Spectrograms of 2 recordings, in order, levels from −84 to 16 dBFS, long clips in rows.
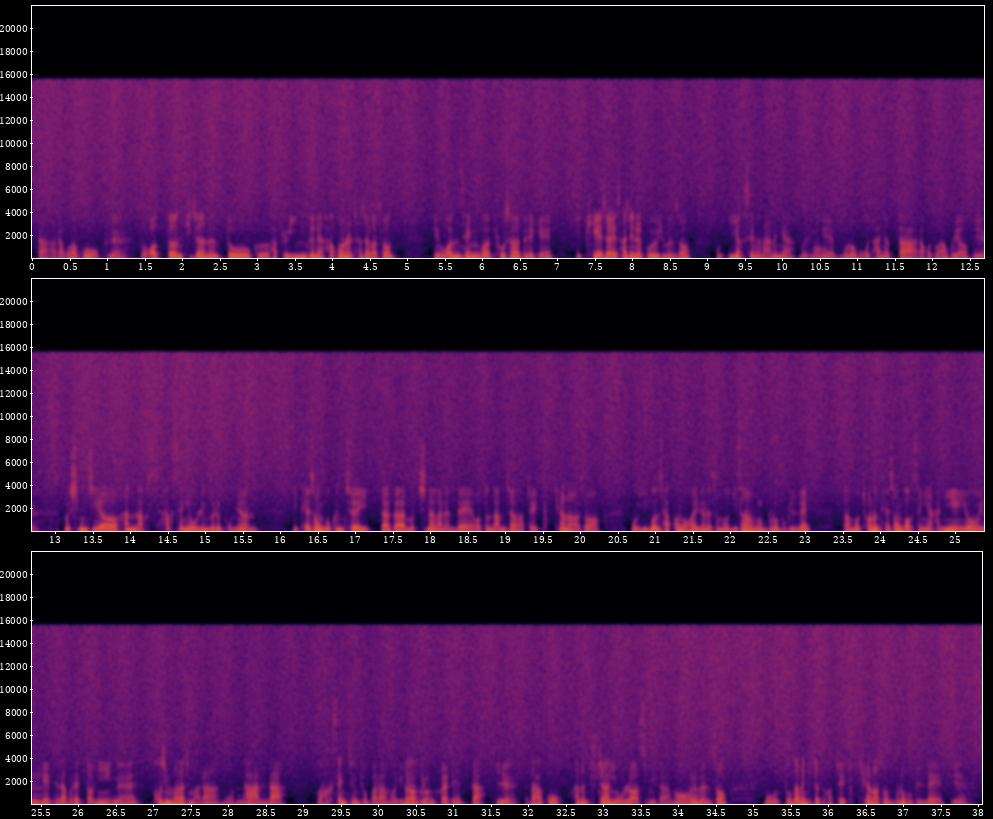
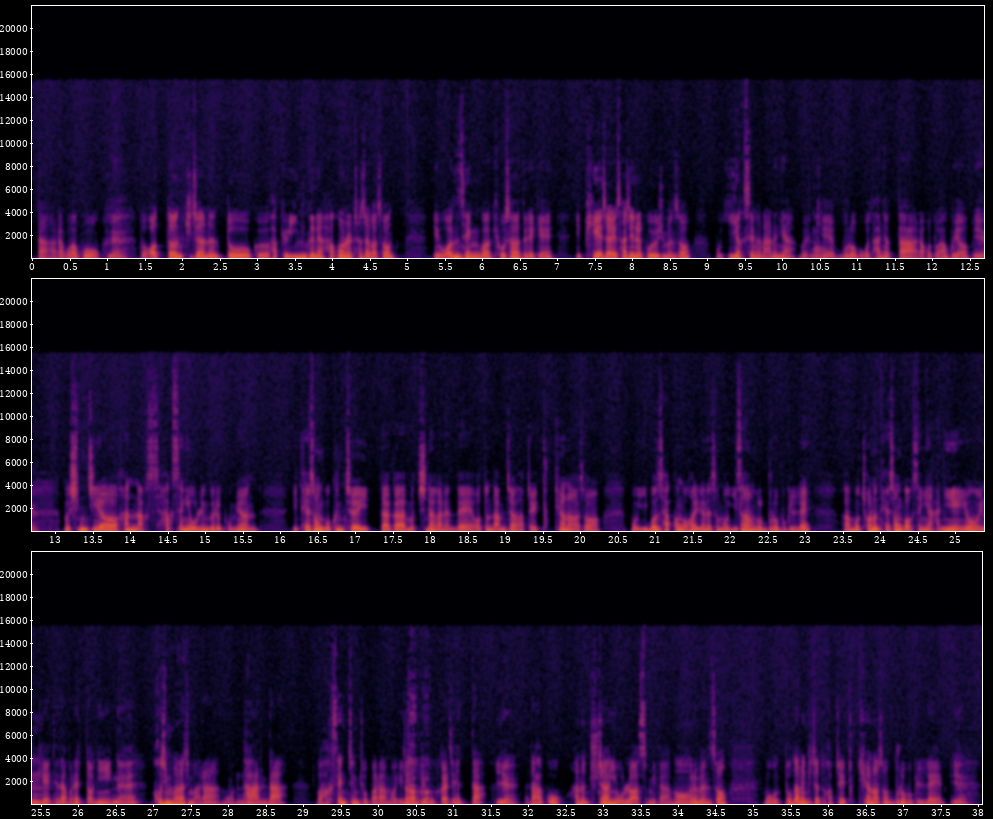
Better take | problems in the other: second | hiss; loud; throughout; 5 dB below the speech; faint in the second

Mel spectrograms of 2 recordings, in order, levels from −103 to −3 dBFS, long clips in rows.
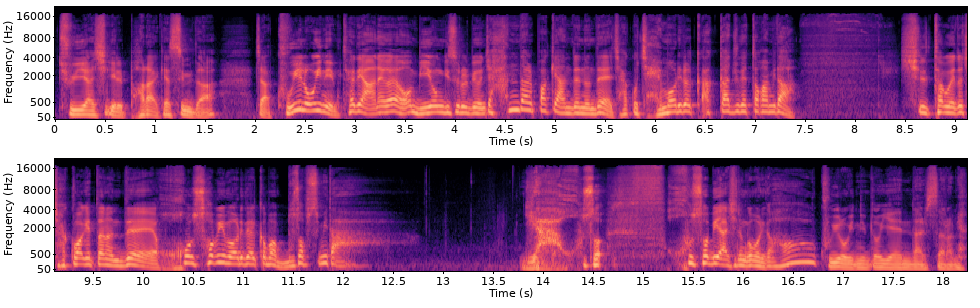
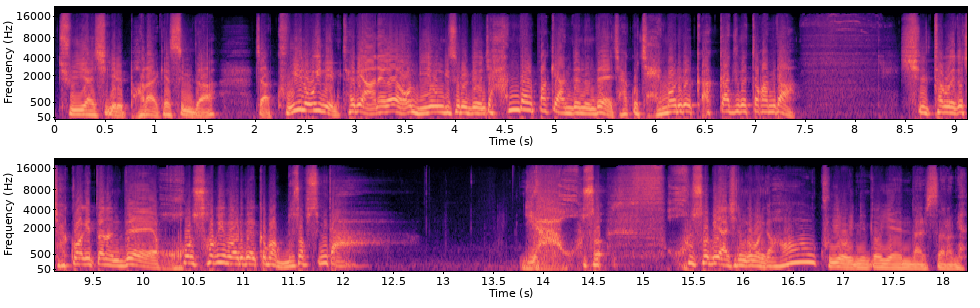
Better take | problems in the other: first | distortion; heavy; 22% of the sound clipped

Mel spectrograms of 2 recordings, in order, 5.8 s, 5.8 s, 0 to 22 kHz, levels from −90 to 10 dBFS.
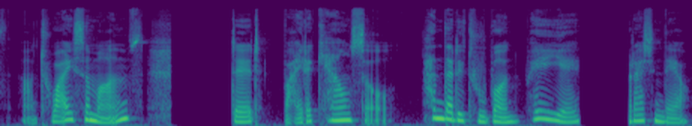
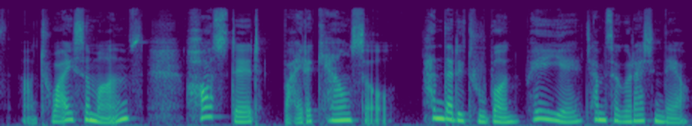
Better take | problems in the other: second | audio cutting out; at 1.5 s for 0.5 s and at 5 s

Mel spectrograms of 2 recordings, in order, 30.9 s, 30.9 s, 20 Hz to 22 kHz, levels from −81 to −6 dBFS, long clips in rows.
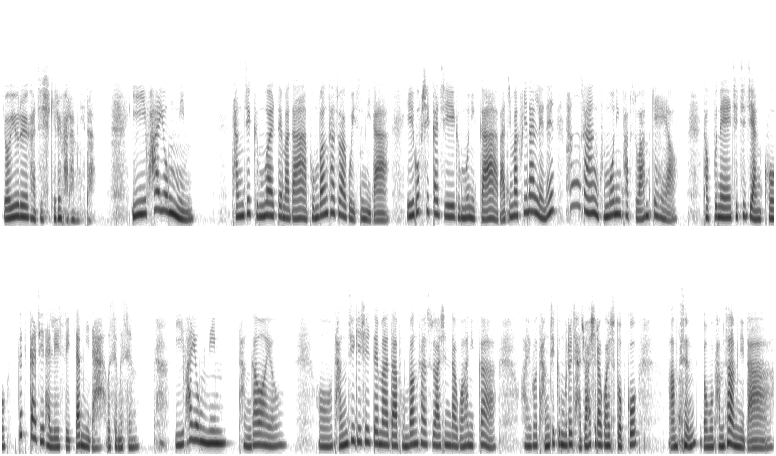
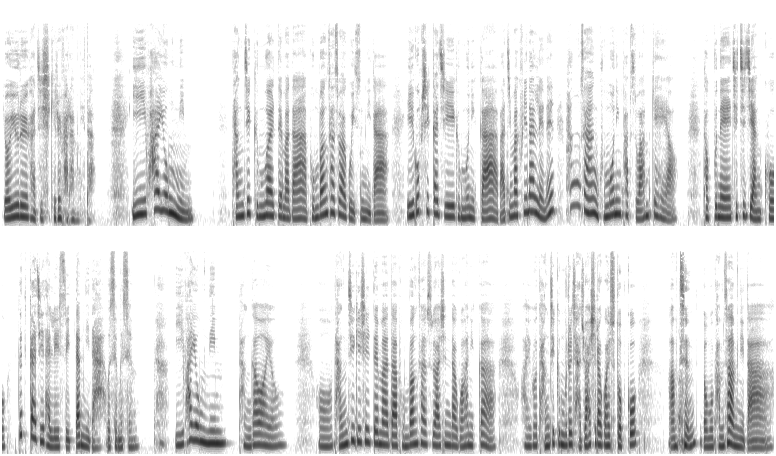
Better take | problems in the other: second | muffled; slightly; fading above 4 kHz

